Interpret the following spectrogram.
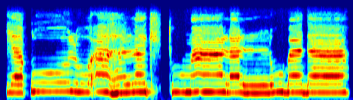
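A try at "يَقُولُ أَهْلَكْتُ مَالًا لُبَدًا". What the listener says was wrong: Masih agak kecepatan nih H sukunnya. Biarkan dia mengalir dulu Bun. Laktu.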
